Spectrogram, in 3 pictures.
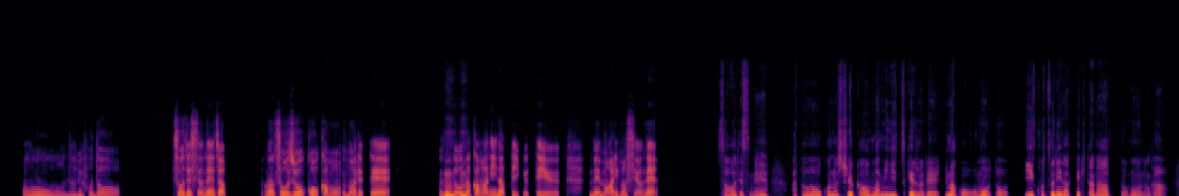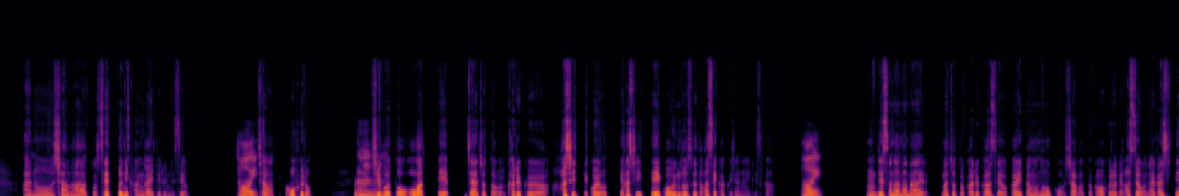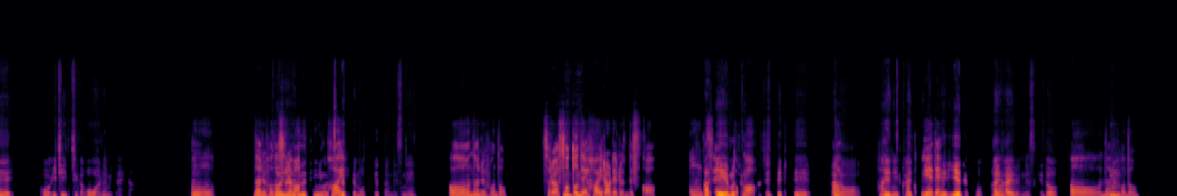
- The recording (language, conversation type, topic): Japanese, podcast, 習慣を身につけるコツは何ですか？
- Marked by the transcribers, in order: "うん-" said as "るん"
